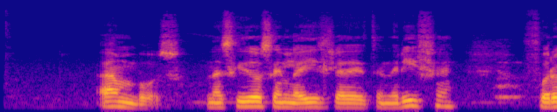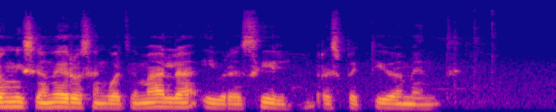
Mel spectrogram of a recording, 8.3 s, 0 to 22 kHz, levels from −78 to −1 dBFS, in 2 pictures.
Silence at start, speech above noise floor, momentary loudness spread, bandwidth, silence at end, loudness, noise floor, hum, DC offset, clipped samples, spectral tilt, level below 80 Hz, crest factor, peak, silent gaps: 0.75 s; 35 dB; 13 LU; 15.5 kHz; 0.75 s; -20 LUFS; -55 dBFS; none; under 0.1%; under 0.1%; -5 dB/octave; -64 dBFS; 18 dB; -2 dBFS; none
